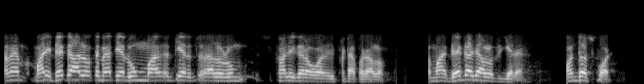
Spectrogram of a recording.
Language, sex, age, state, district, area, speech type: Gujarati, male, 45-60, Gujarat, Rajkot, rural, conversation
